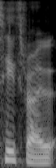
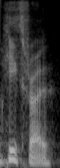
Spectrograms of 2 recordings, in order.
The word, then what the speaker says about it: Heathrow: the extra customers ouch I love the way you pronounced Heathrow two different ways though and then he throw Heathrow it's Heathrow isn't it I was so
